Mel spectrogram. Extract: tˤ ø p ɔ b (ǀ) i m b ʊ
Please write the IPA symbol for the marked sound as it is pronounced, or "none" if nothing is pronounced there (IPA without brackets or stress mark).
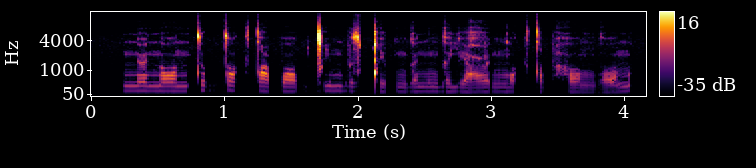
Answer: ǀ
